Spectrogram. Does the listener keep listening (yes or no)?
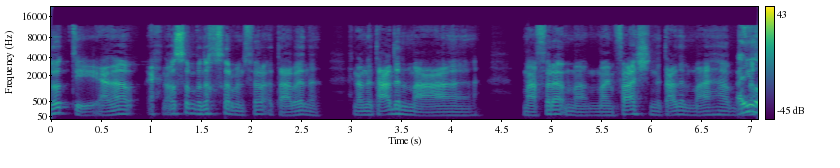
no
